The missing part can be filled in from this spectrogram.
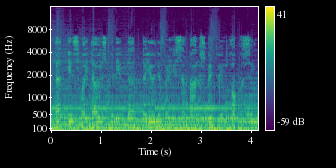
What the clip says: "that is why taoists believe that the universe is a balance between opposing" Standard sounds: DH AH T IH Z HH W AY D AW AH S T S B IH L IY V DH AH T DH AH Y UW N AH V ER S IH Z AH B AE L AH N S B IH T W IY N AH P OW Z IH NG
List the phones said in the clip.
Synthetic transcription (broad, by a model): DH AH T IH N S W AY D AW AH S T B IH L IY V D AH T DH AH Y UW N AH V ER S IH S AH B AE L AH S B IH T W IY N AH P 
